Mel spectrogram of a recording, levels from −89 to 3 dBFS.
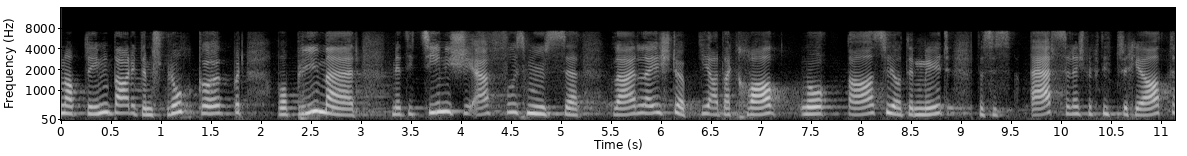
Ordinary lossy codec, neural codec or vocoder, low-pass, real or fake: none; codec, 16 kHz, 1 kbps, X-Codec, HuBERT features, trained on balanced general audio; 7.2 kHz; fake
